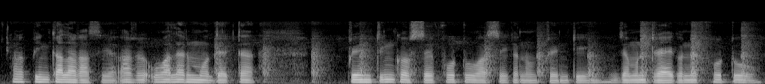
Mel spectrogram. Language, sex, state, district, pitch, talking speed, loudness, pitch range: Bengali, male, Tripura, Unakoti, 100 Hz, 140 wpm, -21 LUFS, 95-110 Hz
